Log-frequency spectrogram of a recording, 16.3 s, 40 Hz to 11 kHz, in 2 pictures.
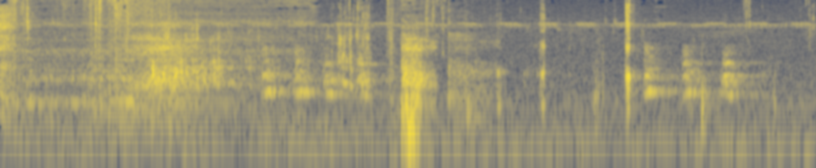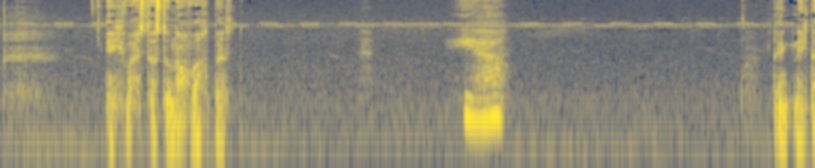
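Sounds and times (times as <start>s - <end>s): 
water running from a tap: 0.0s - 3.7s
water dripping: 0.0s - 4.6s
speech: 9.4s - 10.7s, 12.8s - 13.3s, 16.0s - 16.3s.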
